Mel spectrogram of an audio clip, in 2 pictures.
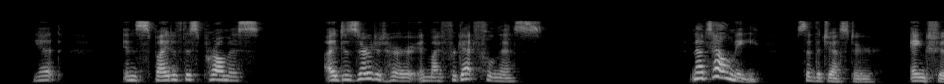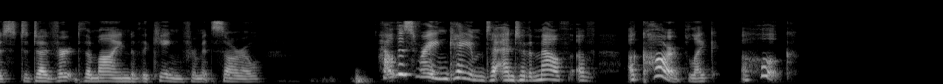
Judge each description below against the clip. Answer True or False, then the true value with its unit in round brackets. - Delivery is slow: False (145 wpm)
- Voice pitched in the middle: True (180 Hz)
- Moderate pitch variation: False (7.2 semitones)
